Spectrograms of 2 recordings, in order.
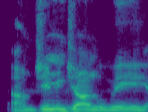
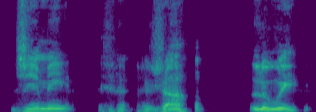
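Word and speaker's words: Jimmy Jean-Louis: Jimmy John Louis, he supports our film festival every year. Dale, hold on. Say his name the correct way, okay? Okay. Please. Okay. Jimmy Jean Louis.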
